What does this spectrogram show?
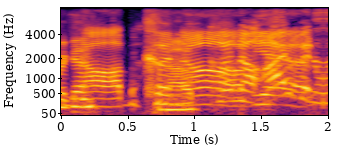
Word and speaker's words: Knaub: Knaub, yes. I've been wrong. I said knob like a doorknob. Knaub. For some reason, this part of my husband's family pronounces the K.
